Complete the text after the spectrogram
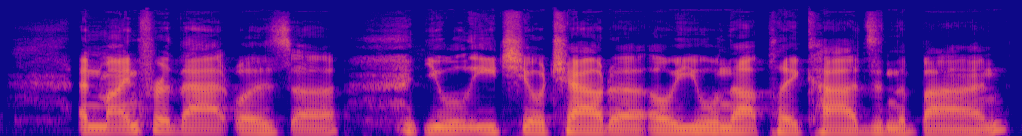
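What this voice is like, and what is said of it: Put-on Massachusetts accent. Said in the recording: “I used to be pretty good at doing the Massachusetts accent.”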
